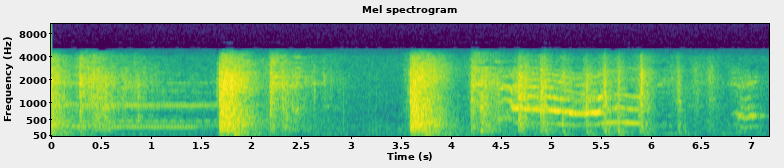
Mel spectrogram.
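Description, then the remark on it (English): Two sharp, loud gunshots ring out a couple of seconds apart, fired at a glass showcase in a store, followed by clattering and a wavering tonal whine, with no one speaking. “And it didn't take me long to decide to give him a better view of the inside of that glass showcase. I started deliberately shooting his foothold out from under him.”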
